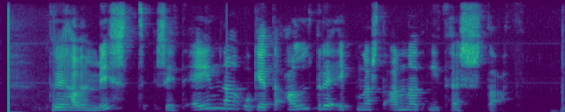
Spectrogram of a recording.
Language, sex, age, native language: Icelandic, female, 50-59, Icelandic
